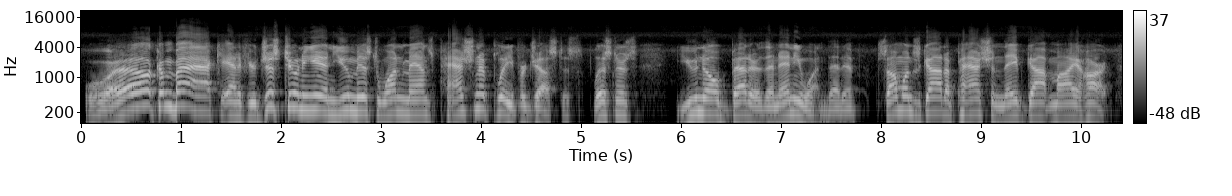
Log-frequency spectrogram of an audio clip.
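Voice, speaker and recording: Guy doing a late night radio host, highish lively voice, folksy and theatrical. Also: normal speed, low-quality recording. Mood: showy. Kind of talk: acted radio talk show.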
